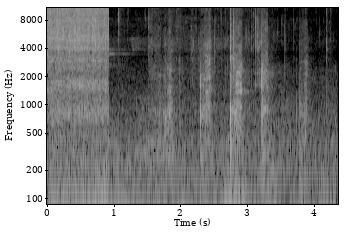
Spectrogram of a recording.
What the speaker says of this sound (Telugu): ఒకసారి ఇలా ఎనిపేశాక పప్పుకి పోపు పెట్టుకోవాలి ఎల్లిపాయ వేసుకొని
